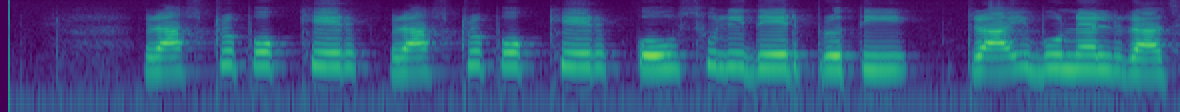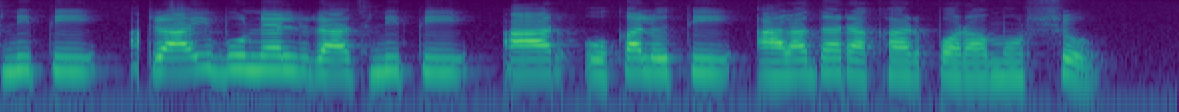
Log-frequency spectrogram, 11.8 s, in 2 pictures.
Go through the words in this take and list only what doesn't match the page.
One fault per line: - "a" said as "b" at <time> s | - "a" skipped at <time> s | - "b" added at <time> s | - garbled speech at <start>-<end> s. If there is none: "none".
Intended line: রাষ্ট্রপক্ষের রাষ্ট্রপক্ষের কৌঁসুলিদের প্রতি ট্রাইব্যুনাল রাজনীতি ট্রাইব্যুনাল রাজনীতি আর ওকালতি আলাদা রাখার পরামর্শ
none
